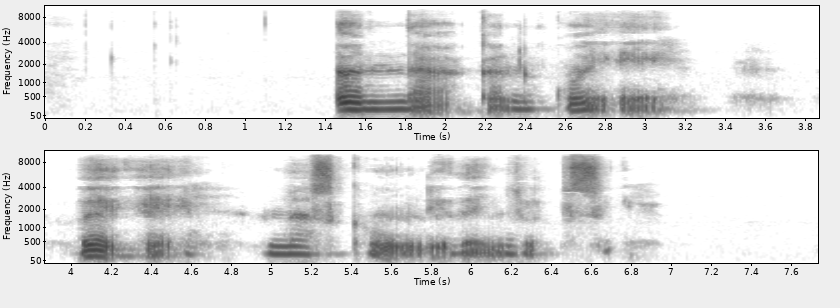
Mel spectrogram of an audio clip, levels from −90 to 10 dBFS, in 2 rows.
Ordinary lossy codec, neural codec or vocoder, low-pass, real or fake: AAC, 48 kbps; codec, 24 kHz, 6 kbps, HILCodec; 9.9 kHz; fake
